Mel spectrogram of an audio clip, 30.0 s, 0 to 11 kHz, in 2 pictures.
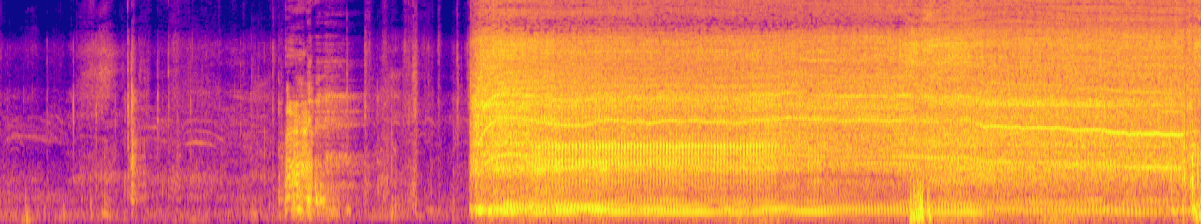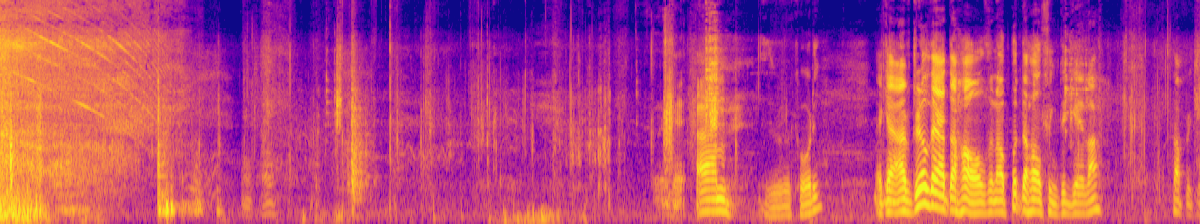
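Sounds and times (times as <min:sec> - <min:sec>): electric drill boring: 0:05.9 - 0:17.4.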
